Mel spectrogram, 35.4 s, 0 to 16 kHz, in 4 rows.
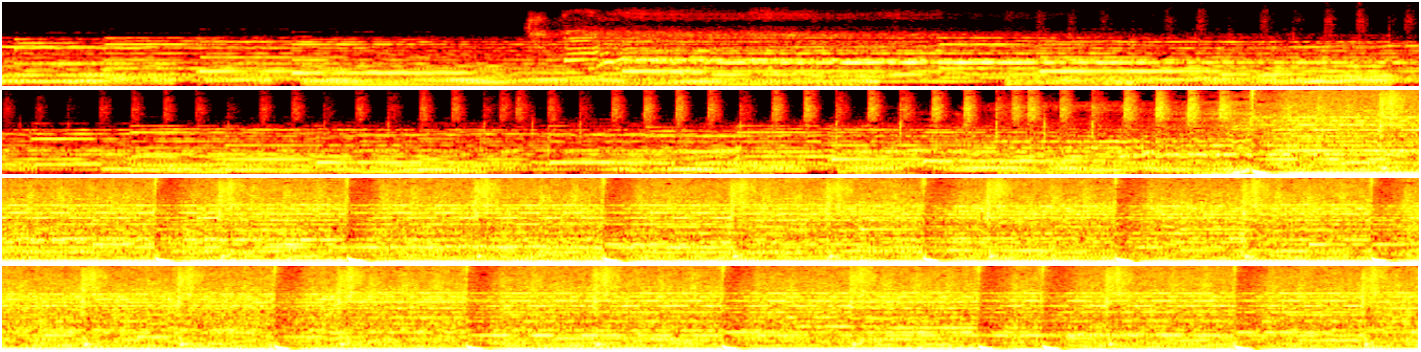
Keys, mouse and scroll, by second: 20.5 shift+click, 21.8 Delete, 25.8 ctrl+click, 27.0 r, 28.3 shift+click.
